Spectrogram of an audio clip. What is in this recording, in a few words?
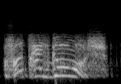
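left wing, mood high, French; War Thunder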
